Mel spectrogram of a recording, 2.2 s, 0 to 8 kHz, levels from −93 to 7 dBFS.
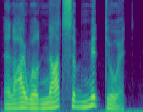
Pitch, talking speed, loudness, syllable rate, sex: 130 Hz, 195 wpm, -16 LUFS, 4.4 syllables/s, male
